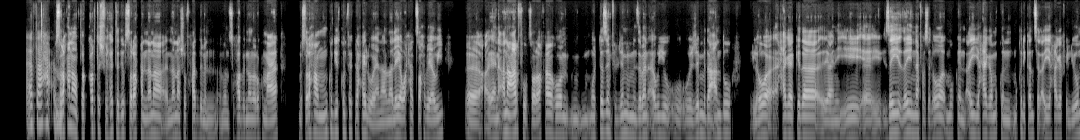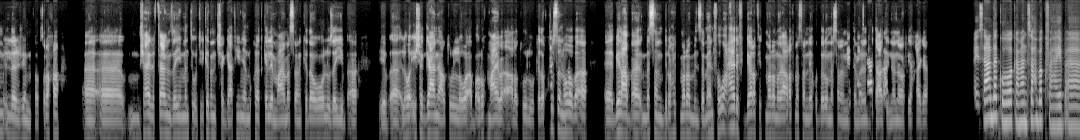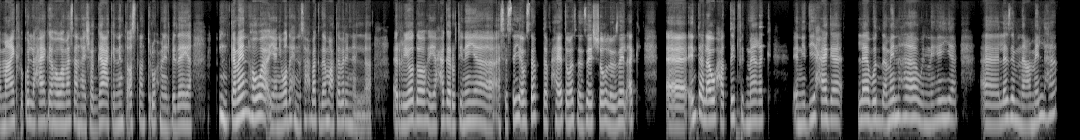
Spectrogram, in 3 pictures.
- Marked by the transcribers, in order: in English: "الGym"; in English: "والGym"; in English: "يكنسل"; in English: "الGym"; unintelligible speech; throat clearing; in English: "روتينية"; other background noise; background speech
- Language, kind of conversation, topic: Arabic, advice, إزاي أقدر ألتزم بممارسة الرياضة كل أسبوع؟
